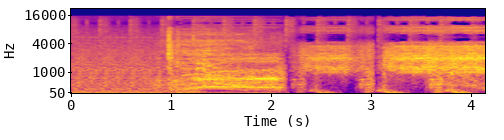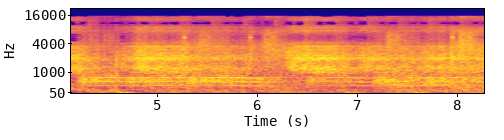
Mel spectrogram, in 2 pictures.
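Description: Rockets explode with heavy booms.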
